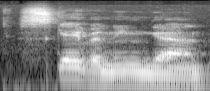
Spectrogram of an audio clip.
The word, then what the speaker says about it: Scheveningen: It's King Wiki, Satis Troll, Scheveningen, Geese, Scheveningen, if we want to say it correctly.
